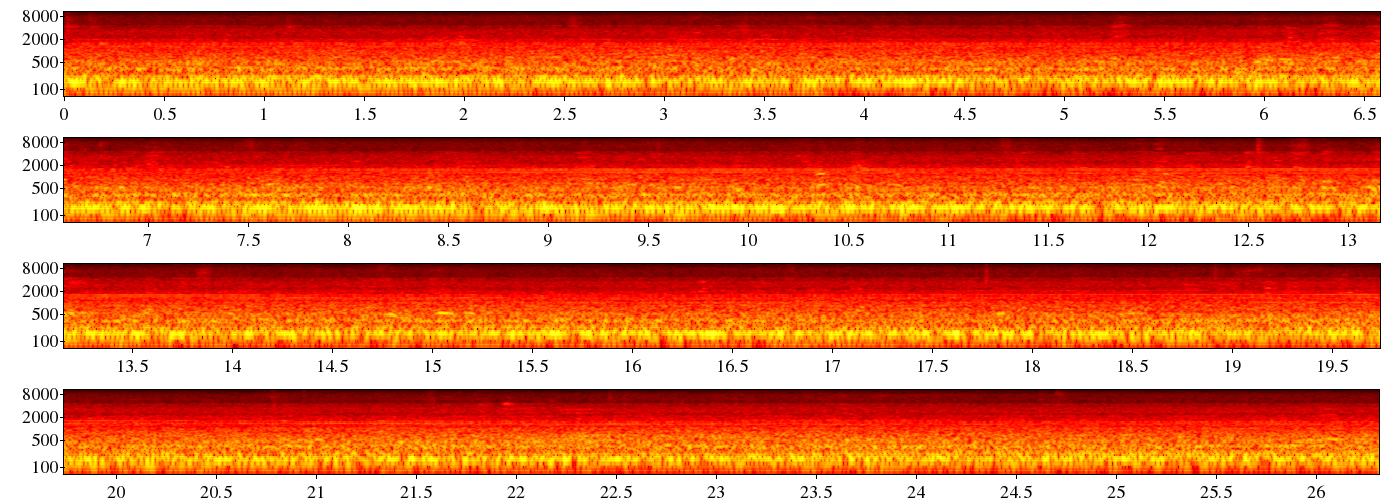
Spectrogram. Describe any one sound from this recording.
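Wheels rattle and clatter on the rails.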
